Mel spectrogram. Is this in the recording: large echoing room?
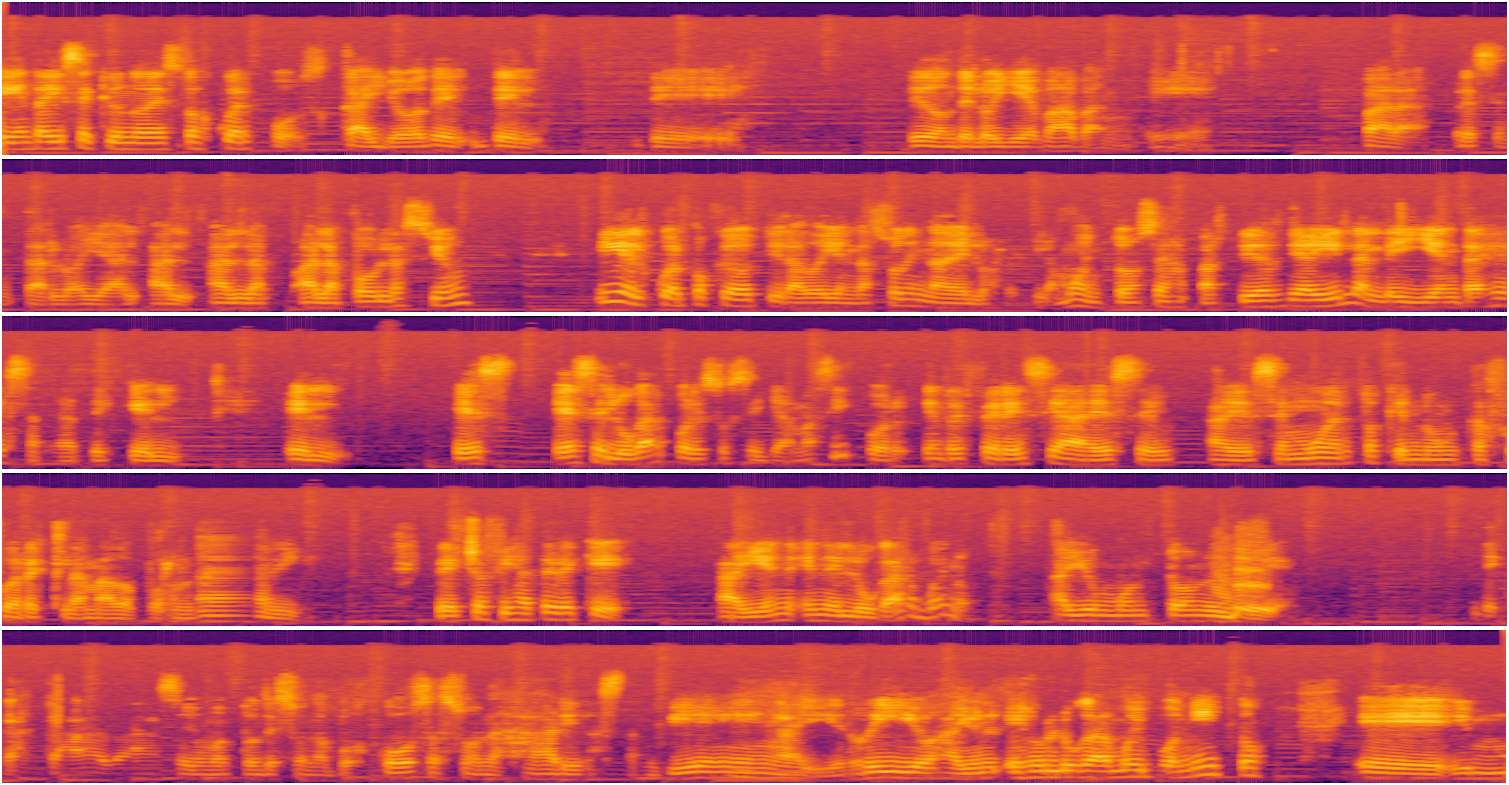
no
